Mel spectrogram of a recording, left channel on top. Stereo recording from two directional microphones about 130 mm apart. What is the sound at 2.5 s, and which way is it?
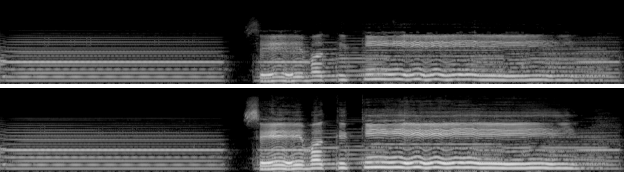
Music, 85° right.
